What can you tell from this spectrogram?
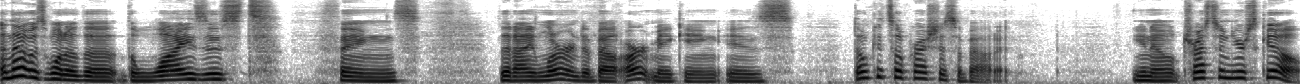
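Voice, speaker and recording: A woman speaks at a fairly slow pace, her pitch swinging very widely. The recording is very clean with a silent background. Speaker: artist. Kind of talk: tutorial. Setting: home studio, camera close overhead. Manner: chatty.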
